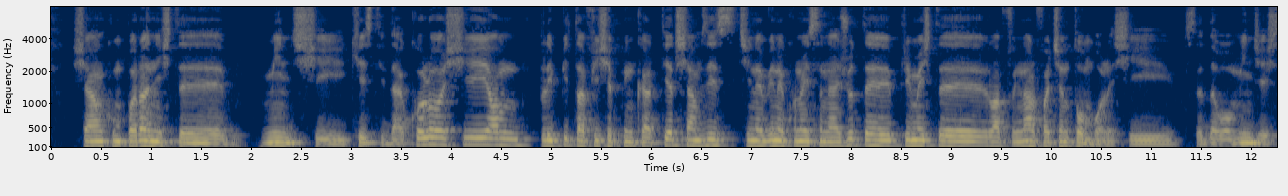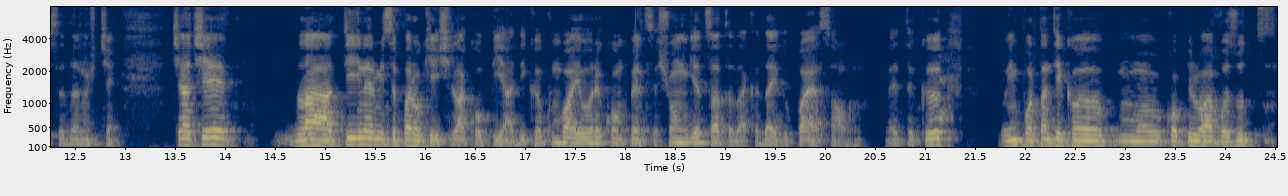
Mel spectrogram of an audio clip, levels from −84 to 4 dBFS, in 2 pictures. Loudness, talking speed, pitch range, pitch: -26 LUFS, 175 wpm, 90-120 Hz, 105 Hz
